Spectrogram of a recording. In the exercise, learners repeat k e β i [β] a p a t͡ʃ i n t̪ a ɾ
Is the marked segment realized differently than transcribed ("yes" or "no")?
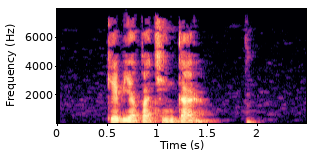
yes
